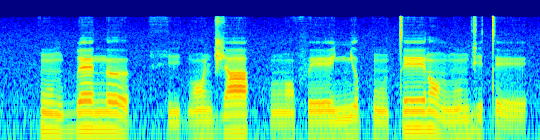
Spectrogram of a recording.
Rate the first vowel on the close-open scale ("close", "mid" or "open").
close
